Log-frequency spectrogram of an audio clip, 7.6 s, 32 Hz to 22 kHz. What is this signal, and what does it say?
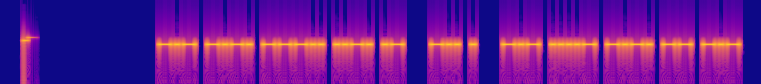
Morse code, heard as a keyed tone, about 31 wpm, 700 Hz. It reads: KC8FA DE K4CMK
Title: USA Callsign DE Callsign - 5 Characters - 30wpm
